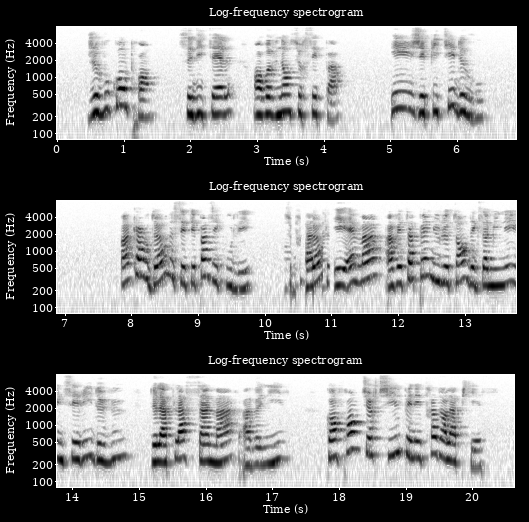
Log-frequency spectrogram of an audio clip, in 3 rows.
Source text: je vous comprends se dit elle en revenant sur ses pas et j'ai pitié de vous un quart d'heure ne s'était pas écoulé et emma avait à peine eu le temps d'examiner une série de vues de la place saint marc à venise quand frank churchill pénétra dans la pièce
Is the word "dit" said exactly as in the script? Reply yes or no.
yes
